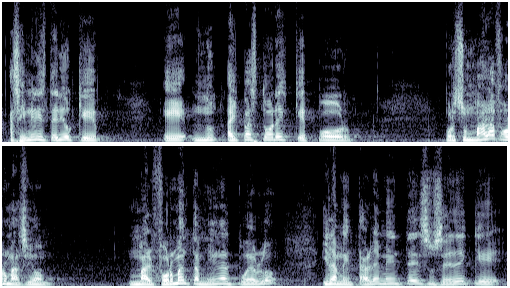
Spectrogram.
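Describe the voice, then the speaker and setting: A male pastor explaining in an earnest, teacherly way as a podcast guest, often pausing on "eh". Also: fairly high pitch, gravelly, big-room sound. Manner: earnest, teacherly, frequent "eh" fillers. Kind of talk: podcast interview, preaching-like explanation.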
